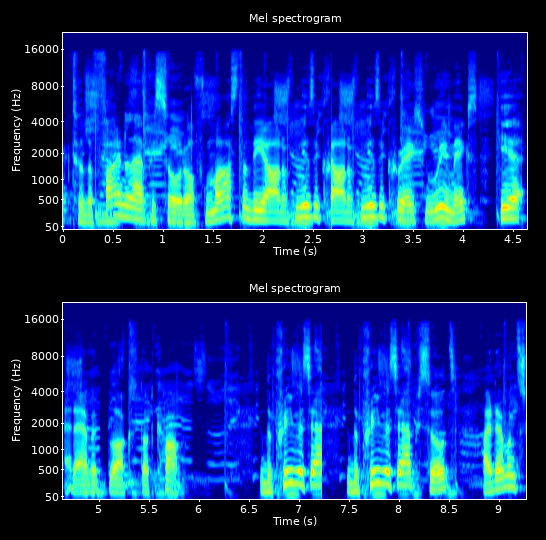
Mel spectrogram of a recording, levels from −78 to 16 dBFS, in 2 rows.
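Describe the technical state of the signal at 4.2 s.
At 4.2 s the signal is intact, with no audible fault at that point.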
